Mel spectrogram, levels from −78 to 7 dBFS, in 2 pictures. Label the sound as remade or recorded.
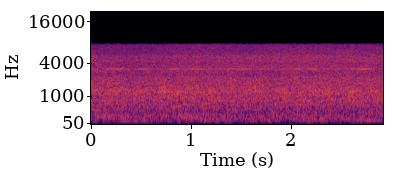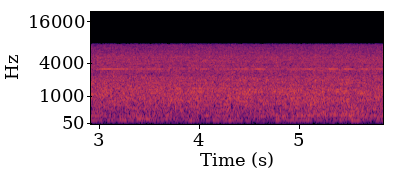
recorded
